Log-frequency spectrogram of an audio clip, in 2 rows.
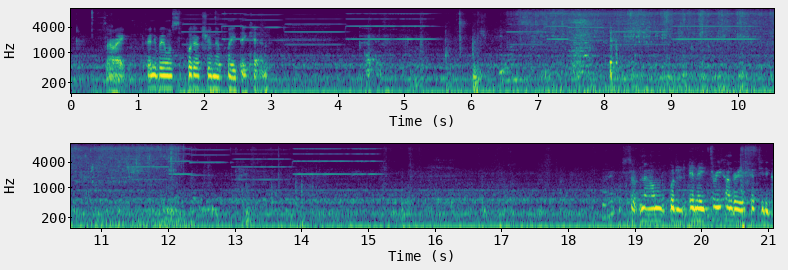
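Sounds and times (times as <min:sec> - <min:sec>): tap running water into sink: 0:06.7 - 0:12.2.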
